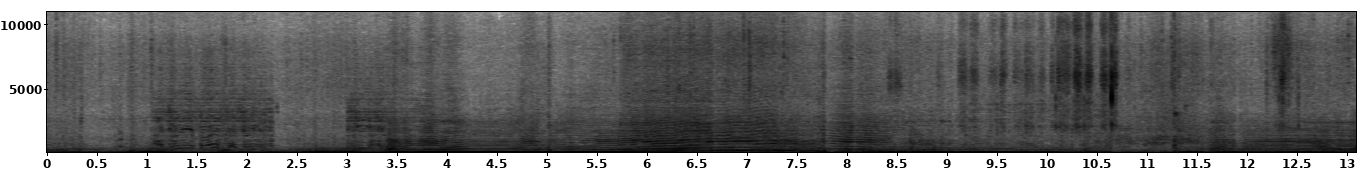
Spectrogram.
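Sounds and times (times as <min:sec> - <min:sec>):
car engine revving hard: 0:00.0 - 0:10.1.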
